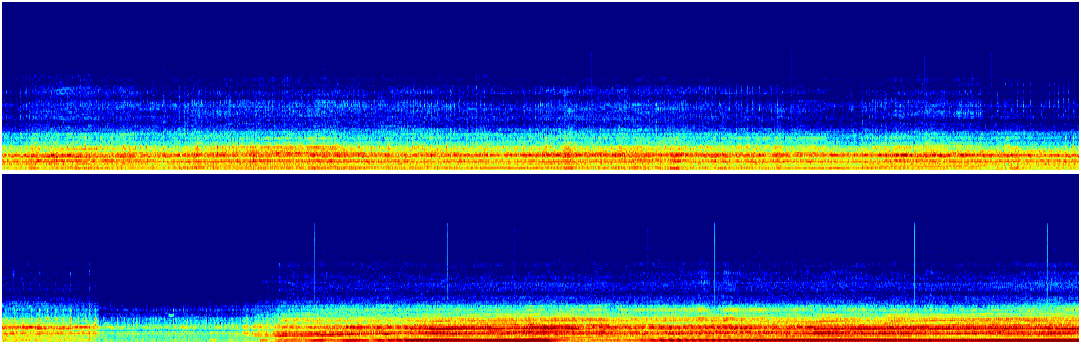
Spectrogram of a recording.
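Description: Small two-stroke moped engine heard from the rider's seat with wind rush, running steadily. About two-thirds of the way through it goes quiet for a couple of seconds, then comes back louder with its pitch climbing, dipping briefly and climbing again as it gathers speed.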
